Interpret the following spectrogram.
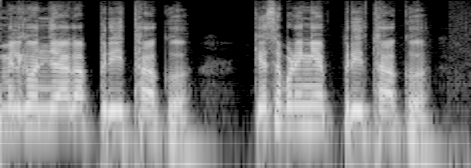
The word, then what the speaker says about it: पृथक: तो मिलके बन जाएगा पृथक।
